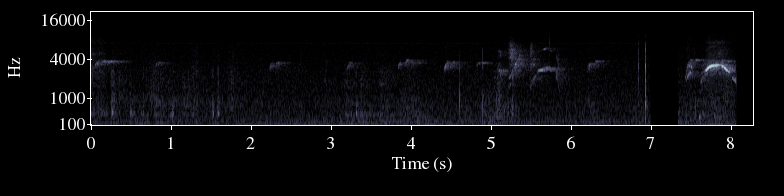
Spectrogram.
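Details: European goldfinch, nine months old, flying free indoors in a living room; soft, evenly spaced short notes build into a fuller tinkling twitter, ending with a loud arched whistled note, over a steady low hum.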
